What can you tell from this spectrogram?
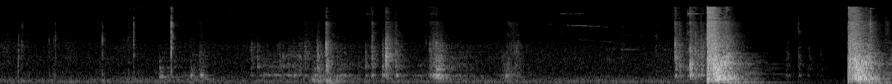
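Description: Two pistol shots from a Glock 27 (.40 S&W), about a second and a half apart, each with a long echoing tail off the concrete of an indoor range. Before them come scattered small knocks and clicks.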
